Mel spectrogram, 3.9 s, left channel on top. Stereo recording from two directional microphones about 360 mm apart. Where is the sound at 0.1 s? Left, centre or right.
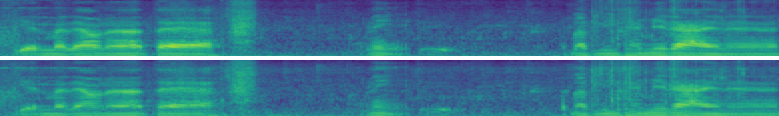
Centre.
